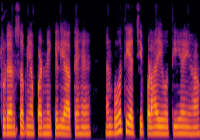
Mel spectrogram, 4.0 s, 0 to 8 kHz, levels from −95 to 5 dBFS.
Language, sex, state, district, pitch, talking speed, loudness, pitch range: Hindi, male, Jharkhand, Jamtara, 150 Hz, 225 wpm, -20 LUFS, 145-150 Hz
